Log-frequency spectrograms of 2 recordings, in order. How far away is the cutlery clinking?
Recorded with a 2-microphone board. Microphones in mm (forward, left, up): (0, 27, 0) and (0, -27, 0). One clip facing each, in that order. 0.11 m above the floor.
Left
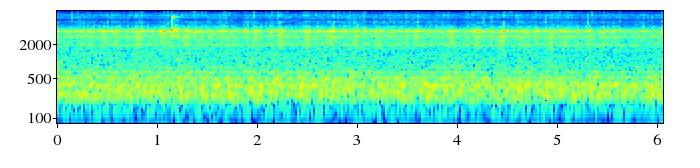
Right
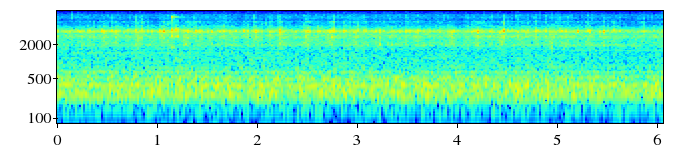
About 2.5 m.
